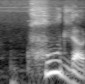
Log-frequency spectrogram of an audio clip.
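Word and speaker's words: חול: 원래 이제 히브리 말로 이 모래를 훌이라고 그래요. 훌하고 쿨의 중간 발음인데 훌이라고 그래요.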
